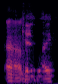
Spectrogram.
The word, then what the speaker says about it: Cantlay: I guess I like Cantlay. – Yep. – I don't know if I pronounced that correctly. – Cantlay, yep.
